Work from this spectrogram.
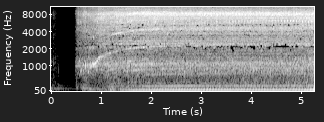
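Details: WLtoys V913 RC helicopter spinning up: high whir settling into steady whine with light, fairly regular tick about three per second and a wobbling main gear; owner unsure whether main shaft or main gear is at fault.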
